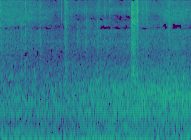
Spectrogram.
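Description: Steady low rumble of wind buffeting the phone's microphone outdoors, with faint background hiss.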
